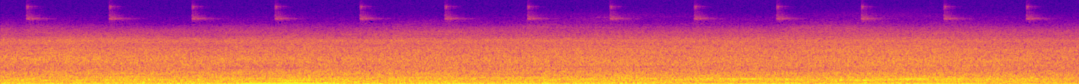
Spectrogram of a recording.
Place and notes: ambient sounds in the former Quelle distribution center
